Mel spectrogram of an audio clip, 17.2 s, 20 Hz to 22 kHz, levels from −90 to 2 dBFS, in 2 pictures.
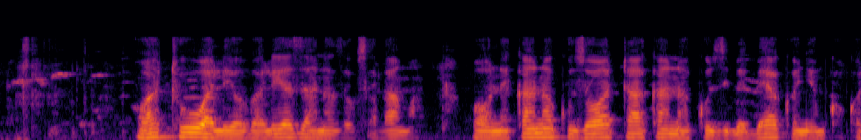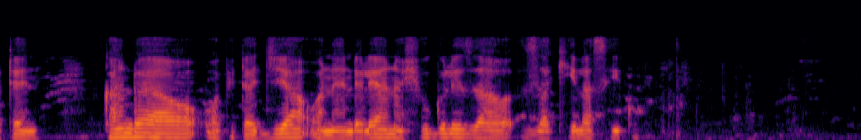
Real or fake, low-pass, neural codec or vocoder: real; 7.2 kHz; none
